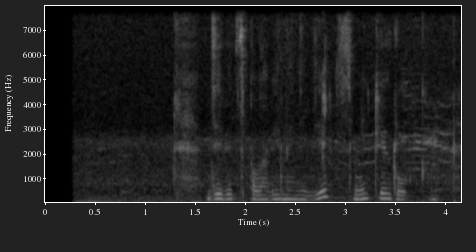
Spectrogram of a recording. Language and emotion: Russian, neutral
